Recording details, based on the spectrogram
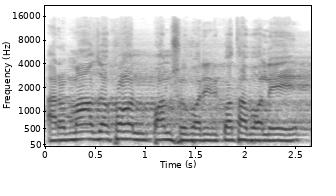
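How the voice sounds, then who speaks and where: A man's voice: high voice, flat delivery, slow, a bit bright. A middle-aged man preaching a fervent sermon with a Bangladeshi Bengali accent, asking his listeners rhetorical questions and chanting verses. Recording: echoey hall with faint music.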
